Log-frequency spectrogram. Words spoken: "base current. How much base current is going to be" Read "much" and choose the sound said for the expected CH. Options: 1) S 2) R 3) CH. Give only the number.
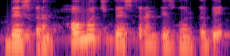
3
